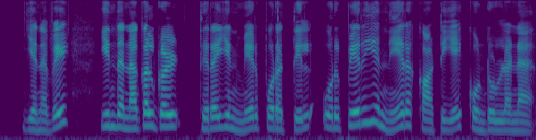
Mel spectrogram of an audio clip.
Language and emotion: Tamil, neutral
